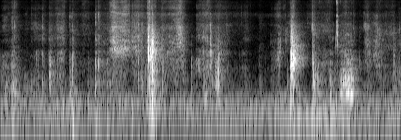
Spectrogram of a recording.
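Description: Paper pages of a school notebook being leafed through: soft rustling with a few brief, sharp page flicks, the clearest about one and a half seconds in and near three seconds.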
